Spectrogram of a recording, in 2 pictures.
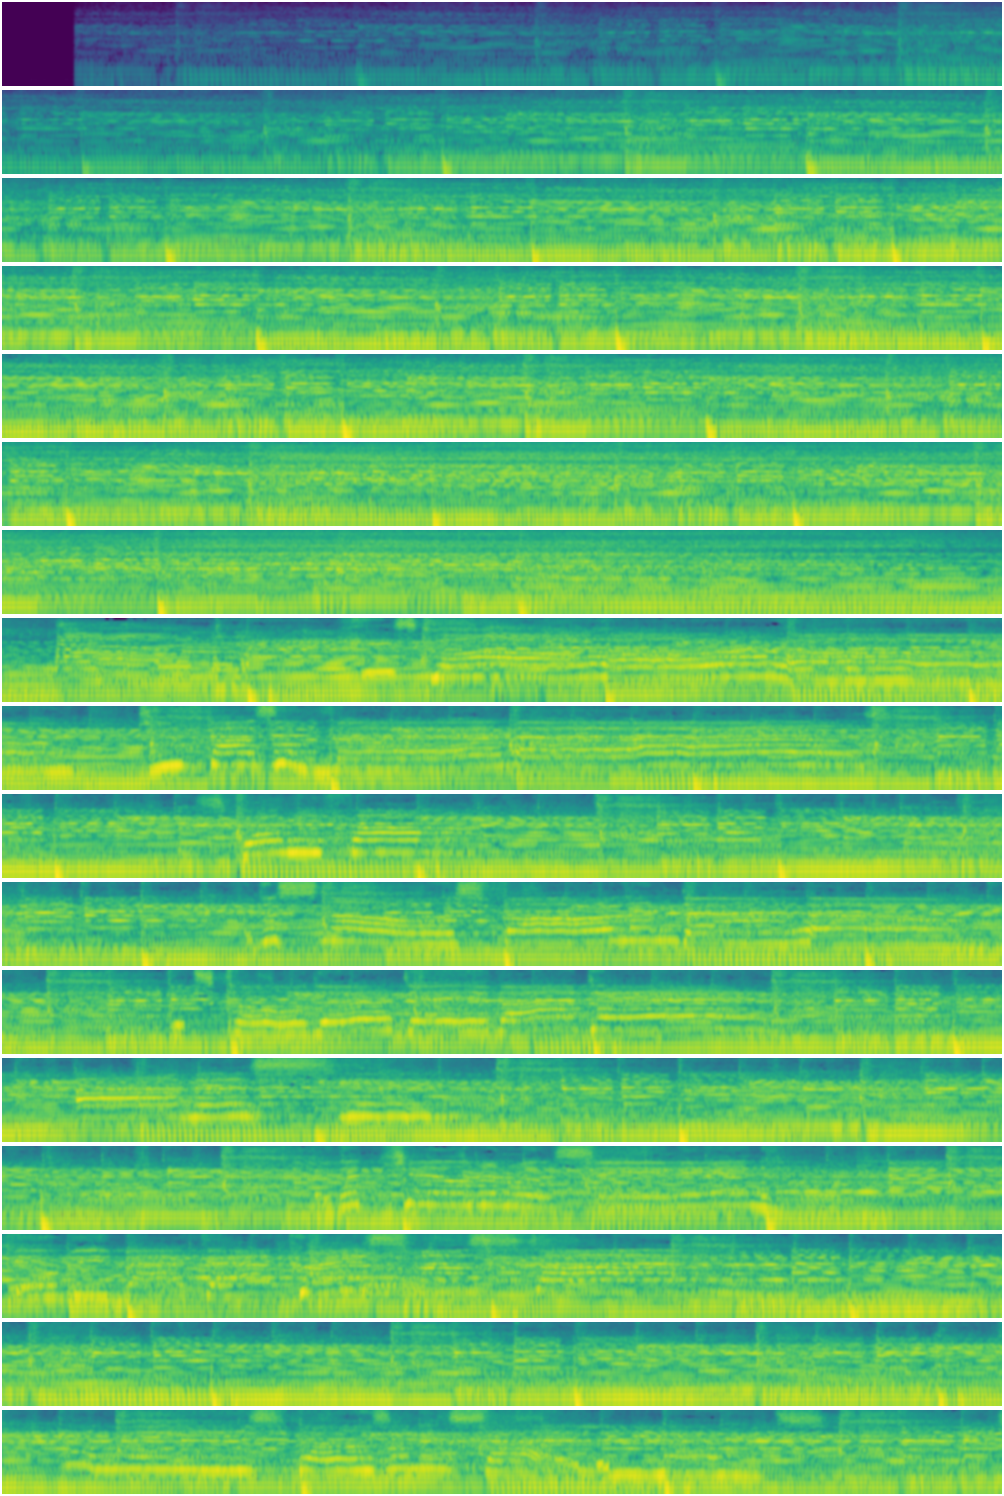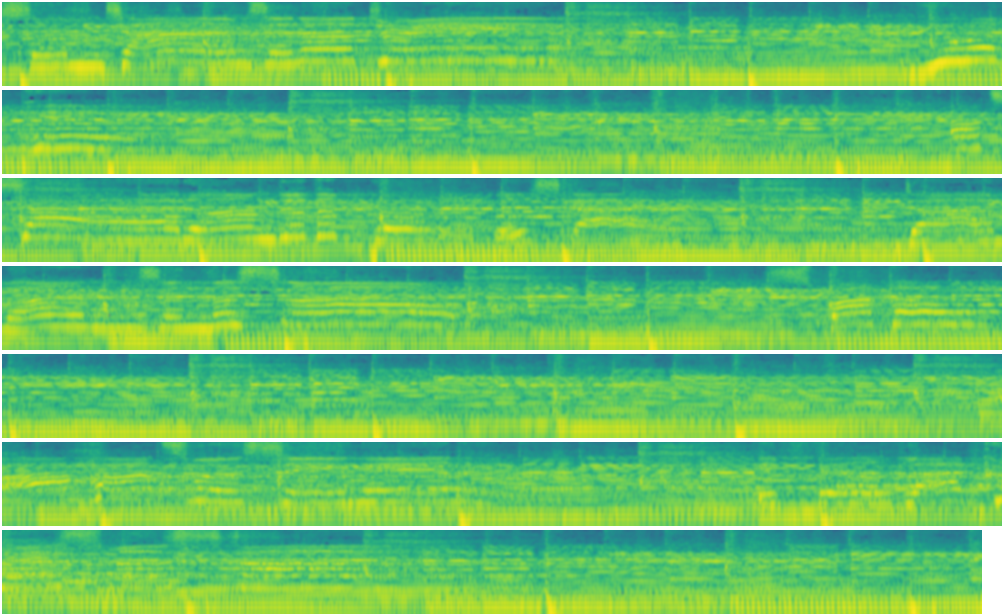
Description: Разговарамо са Бранимиром Бабићем Кебром, о плановима састава Обојени програм.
